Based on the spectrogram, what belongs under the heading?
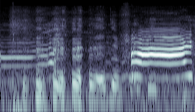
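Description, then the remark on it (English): A voice does a high, squawky cartoon-bird cry imitating the little red bird from the game Angry Birds: a few choppy chirping bursts, then one long, strained, piercing wail held at the end. “Tell me that was not a good-ass impersonation of the little red bird from Angry Birds.”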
